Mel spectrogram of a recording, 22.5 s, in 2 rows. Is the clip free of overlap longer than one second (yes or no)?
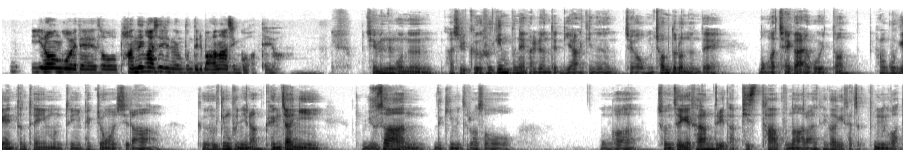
yes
